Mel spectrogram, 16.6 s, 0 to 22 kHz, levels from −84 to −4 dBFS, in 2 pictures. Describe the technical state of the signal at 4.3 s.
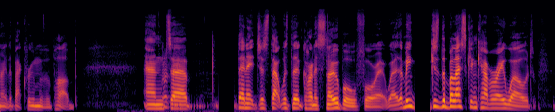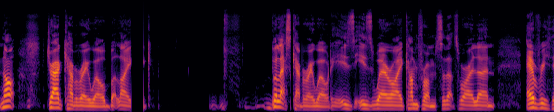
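At 4.3 s the speech comes through intact, with no dropout, click, distortion or other audible fault at that point.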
